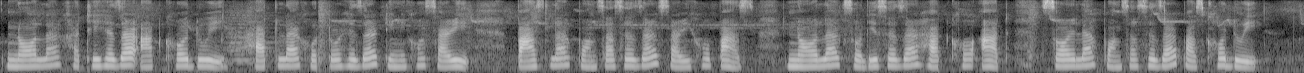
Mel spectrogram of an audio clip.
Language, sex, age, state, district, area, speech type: Assamese, female, 45-60, Assam, Charaideo, urban, spontaneous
